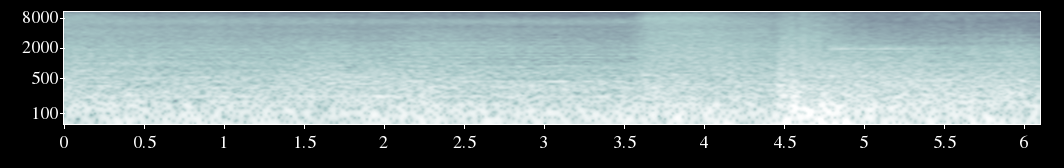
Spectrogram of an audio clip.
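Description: A glittering burst swells loudly as a creature dissolves into sparks.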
